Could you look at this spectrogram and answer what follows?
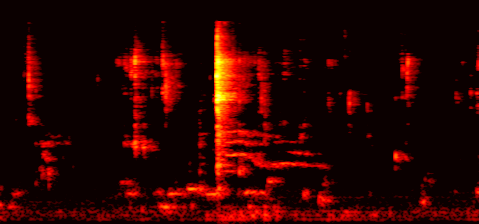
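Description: Soft, scattered wet clicks and squishes of rice and mutton curry being mixed by hand and eaten, with one louder, sharp mouth or handling sound about two seconds in.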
